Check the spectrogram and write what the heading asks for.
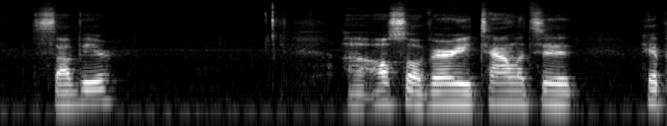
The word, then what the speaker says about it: Savere: It's spelled Savere, Severe.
